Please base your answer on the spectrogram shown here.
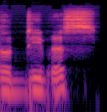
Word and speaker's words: Oedipus: Oedipus, I think it's pronounced. It's Oedipus.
